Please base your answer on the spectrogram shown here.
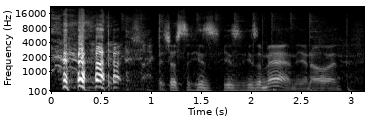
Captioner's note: laugh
